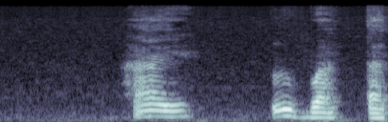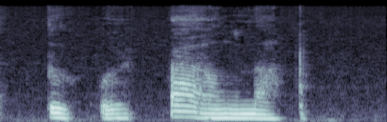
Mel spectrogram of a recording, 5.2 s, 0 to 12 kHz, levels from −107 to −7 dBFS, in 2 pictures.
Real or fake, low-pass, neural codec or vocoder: fake; 9.9 kHz; vocoder, 22.05 kHz, 80 mel bands, WaveNeXt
